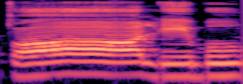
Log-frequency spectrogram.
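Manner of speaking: teacher stretching the alif; slow model reading of তালিবু; drawn-out long vowel. Shown as a demonstration. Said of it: "এক আলিফ পরিমাণ টেনে পড়তে হবে".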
